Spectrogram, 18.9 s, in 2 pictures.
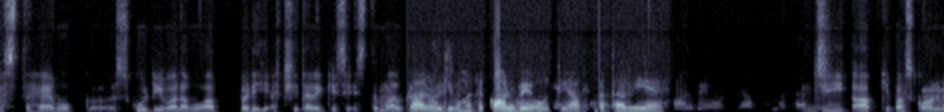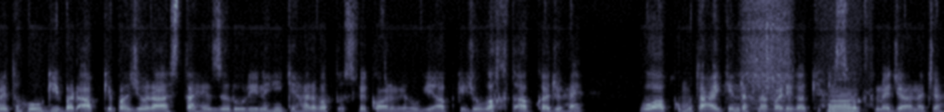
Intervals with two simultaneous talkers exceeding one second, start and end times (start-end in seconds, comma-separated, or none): none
